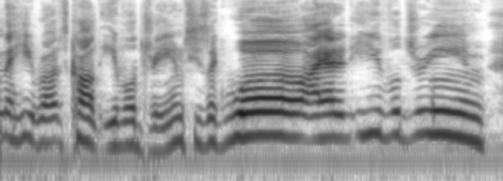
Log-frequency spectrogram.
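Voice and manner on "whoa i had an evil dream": hammed-up overacting. Imitating him quoting his own song, hammed-up overacting. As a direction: overact it like an unhinged movie star. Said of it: "Nick Cage levels of fucking acting".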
